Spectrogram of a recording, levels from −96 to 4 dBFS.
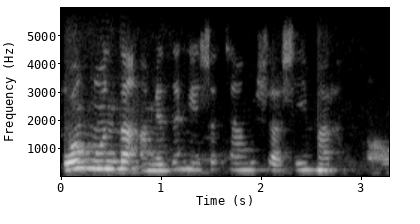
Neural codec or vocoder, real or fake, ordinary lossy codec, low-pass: none; real; Opus, 24 kbps; 5.4 kHz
